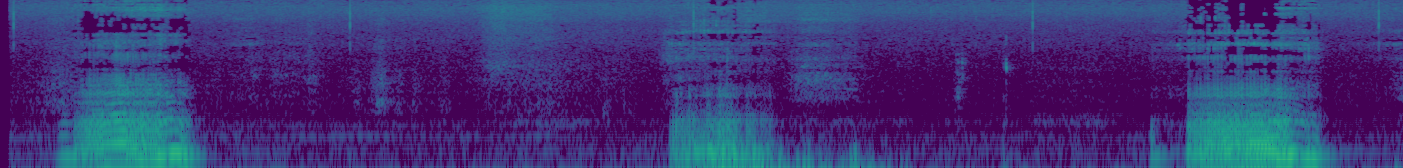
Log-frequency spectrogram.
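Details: Sleeping Boxer puppy snoring indoors: three low, rough snores, each lasting about a second, spaced roughly four seconds apart, with quiet breathing between them.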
